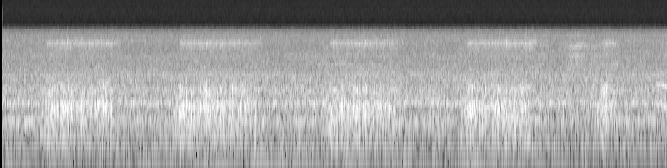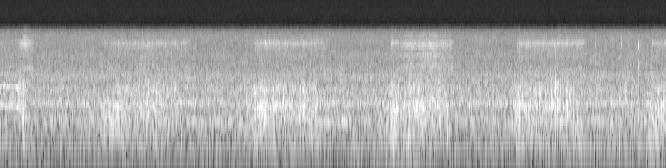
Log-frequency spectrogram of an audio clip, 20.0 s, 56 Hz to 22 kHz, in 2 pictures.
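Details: Soft rhythmic snoring with a faint whistle each breath, about 30 breaths per minute, over steady room noise; snoring.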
